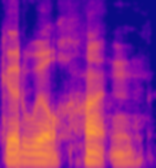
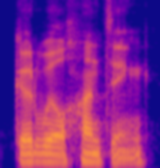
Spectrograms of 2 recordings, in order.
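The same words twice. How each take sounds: First: It is said in a Texan-sounding accent. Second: It is said in a plain, neutral accent. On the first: The other person has picked up a Texan way of speaking. The speaker calls it wrong. "You've been in Texas for how long? ... you said Goodwill Hunting" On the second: This is the usual way to say it. The speaker calls it right. "instead of saying Goodwill Hunting"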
